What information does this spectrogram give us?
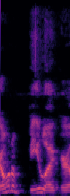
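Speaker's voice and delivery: normal talking voice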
